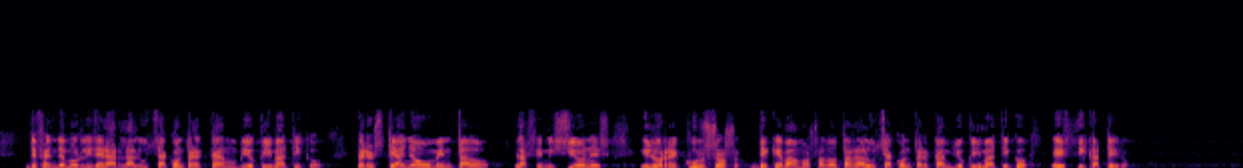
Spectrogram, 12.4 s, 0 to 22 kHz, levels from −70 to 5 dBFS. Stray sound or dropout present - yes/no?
no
